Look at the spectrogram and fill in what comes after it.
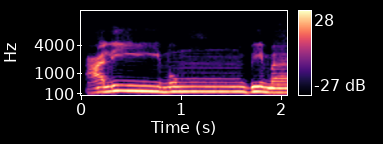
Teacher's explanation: তানভীন এরপরে যদি ঠিক তারপরেই একটা বা যদি আসে তাহলে সেই তানভীনটা আর তানভীন থাকবে না মিম সাকিন হয়ে যাবে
